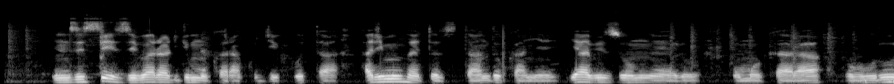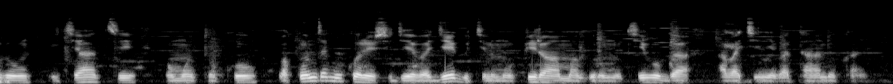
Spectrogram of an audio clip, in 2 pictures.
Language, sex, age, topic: Kinyarwanda, male, 18-24, finance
